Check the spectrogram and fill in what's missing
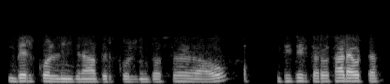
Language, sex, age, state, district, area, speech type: Dogri, male, 18-30, Jammu and Kashmir, Udhampur, rural, conversation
